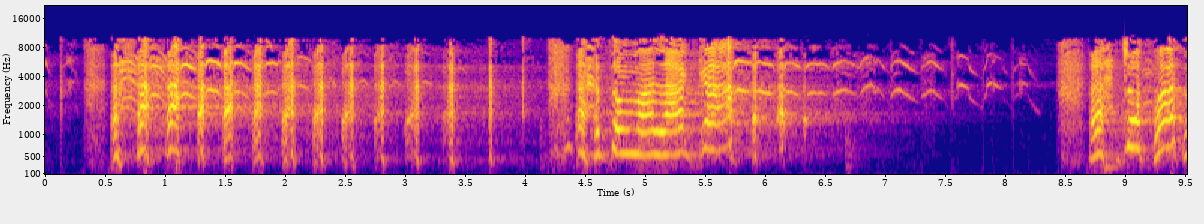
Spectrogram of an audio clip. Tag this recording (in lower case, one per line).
people belly laughing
